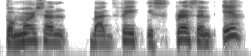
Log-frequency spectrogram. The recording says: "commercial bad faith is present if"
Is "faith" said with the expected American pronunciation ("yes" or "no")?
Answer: no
